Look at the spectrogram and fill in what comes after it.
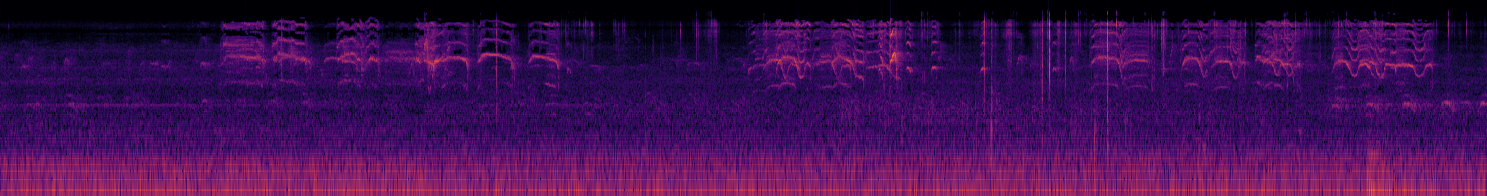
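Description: Small birds chirping, repeated bursts of short arched high notes, over a steady low rumble of outdoor background noise.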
